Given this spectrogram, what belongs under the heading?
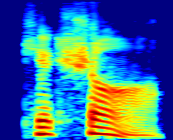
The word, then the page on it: kickshaw: American English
